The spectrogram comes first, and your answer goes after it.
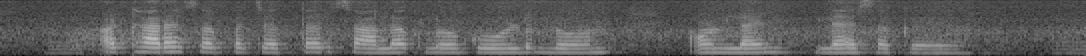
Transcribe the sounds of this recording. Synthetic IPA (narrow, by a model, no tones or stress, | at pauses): ə̰ʈʰaːɾəsɔpət͡ʃət̪ːəɾsaːləkloːkɡoːlɖloːn | ɔ̰ːnlaːɪnlɛːsəkəaː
